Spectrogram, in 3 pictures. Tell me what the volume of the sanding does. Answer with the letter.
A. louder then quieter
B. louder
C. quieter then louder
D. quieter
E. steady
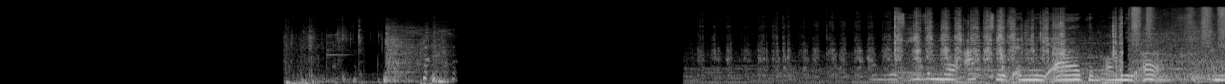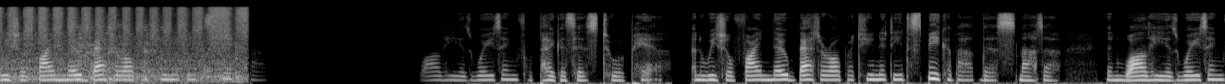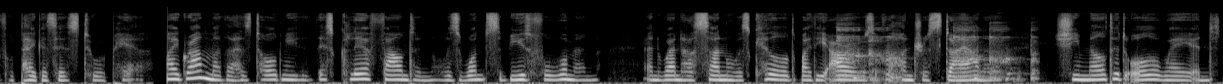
B.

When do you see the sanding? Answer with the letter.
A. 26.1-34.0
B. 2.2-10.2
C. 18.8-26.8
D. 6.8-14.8
D.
